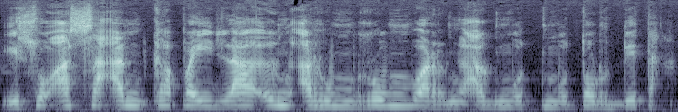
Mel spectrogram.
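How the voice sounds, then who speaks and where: A woman's voice: mid-range voice, normal speed, sharp tone, soft background music. A woman with an Ilocano accent playing a nagging, gossipy village woman in a comedy radio drama.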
